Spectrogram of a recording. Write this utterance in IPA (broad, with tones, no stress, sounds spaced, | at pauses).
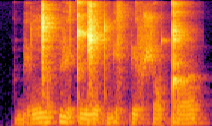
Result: bʲ ɔ˩˧ ŋ͡ǀ ʌ˧˥ k vʲ ʌ˩˧ t ŋ͡ǁ e˧˥ t bʲ e˧˥ s pʲ ʌ˧˥ v ʃ ɔ˧˥ ǃ ʌ˧˥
